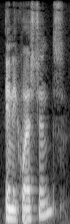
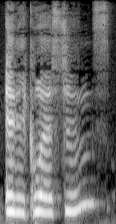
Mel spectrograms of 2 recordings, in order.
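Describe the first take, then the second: First: It is said in a normal speaking voice. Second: It is said in a put-on character voice. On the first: "At least I didn't do the voice" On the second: "let David Pumpkins say that"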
